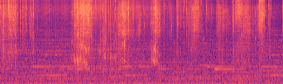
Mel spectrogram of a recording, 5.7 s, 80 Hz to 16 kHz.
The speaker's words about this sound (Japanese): テイクアウト1本300円こんがりと揚がったハトシ、ちょっといただいてますね。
